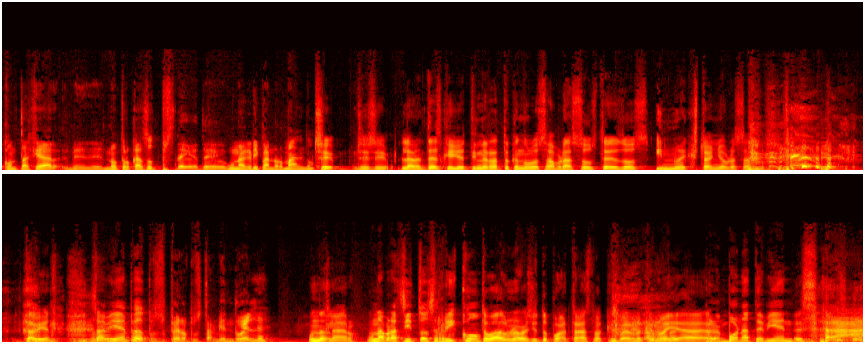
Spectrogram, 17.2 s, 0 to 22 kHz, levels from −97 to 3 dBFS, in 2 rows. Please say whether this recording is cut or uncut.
cut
